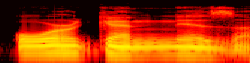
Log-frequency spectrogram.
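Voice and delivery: deliberate, unhurried, slow, drawn-out single word. Asking someone to define a word, saying it slowly. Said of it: "I'm going to say it slowly".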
